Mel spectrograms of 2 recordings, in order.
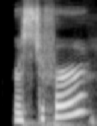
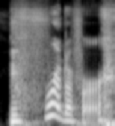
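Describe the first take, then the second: First: The name is said with a clear 's' sound. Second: The name is said without the 's' sound. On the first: The speaker calls it wrong. "You said it wrong" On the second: The speaker calls it right. "It's Critifer"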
